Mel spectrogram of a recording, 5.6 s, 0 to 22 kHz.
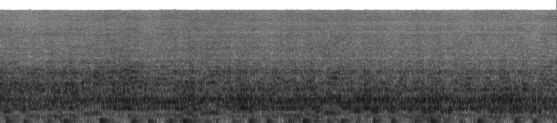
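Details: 1959 Edsel Corsair Ford V8 parked 40+ years, oiled cylinders, spark and new cap fitted: steady cranking about a hundred a minute with brief attempts to catch that never keep running; cause not confirmed.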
